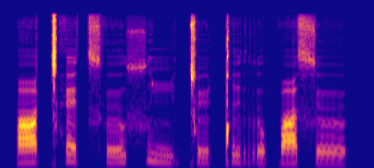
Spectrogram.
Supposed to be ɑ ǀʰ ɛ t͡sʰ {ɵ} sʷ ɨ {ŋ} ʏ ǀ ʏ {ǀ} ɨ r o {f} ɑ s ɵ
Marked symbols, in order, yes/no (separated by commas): yes, no, no, no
